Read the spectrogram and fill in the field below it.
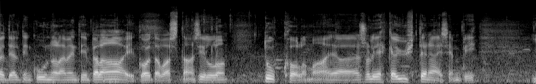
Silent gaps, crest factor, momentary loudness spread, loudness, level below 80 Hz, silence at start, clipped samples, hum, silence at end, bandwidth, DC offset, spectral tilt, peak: none; 18 dB; 9 LU; -18 LUFS; -54 dBFS; 0 s; under 0.1%; none; 0 s; 13 kHz; under 0.1%; -4.5 dB/octave; 0 dBFS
